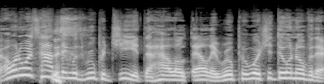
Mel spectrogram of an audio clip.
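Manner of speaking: breezy, tossed-off host manner. Retelling a TV bit, calling to the deli man: imitating David Letterman. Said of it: "David Letterman would go".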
